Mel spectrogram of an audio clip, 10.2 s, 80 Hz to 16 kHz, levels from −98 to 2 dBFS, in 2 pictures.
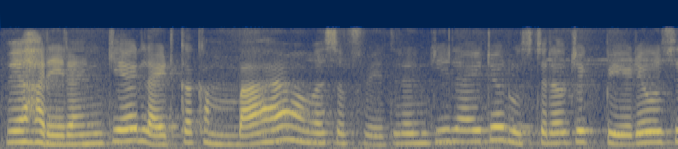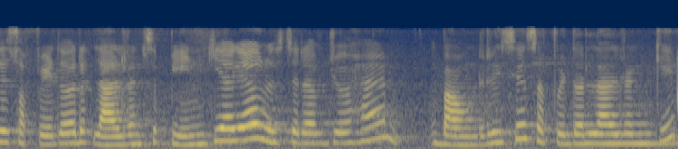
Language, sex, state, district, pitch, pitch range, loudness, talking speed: Hindi, female, Jharkhand, Jamtara, 245 Hz, 230-275 Hz, -24 LUFS, 260 wpm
